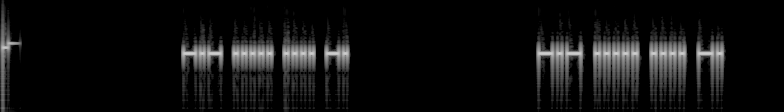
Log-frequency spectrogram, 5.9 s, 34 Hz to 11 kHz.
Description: Morse code, heard as a keyed tone, about 33 wpm, 700 Hz. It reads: K5HN K5HN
